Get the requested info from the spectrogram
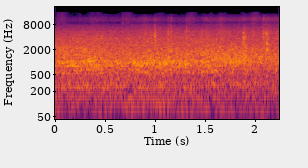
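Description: Water running from the push-button tap of a stone holy-water fountain, a steady rushing hiss.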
